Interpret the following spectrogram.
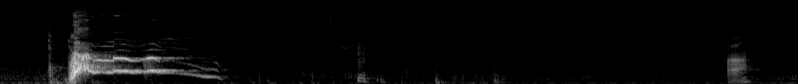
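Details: Six-month-old female Lemon Beagle at home, wanting a sweet potato snack and prompted to speak: one long drawn-out harmonic bark-howl falling in pitch over about a second and a half, then quiet with faint handling noises.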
